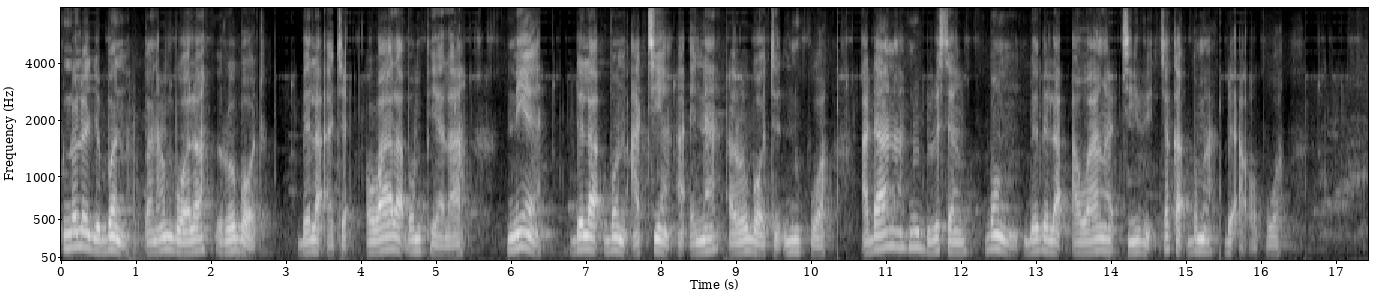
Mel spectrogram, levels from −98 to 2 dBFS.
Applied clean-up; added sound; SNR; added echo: neural separator model SepFormer DNS4.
